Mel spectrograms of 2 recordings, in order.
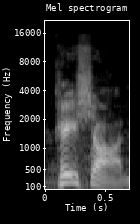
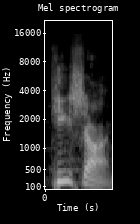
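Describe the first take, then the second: First: It is said imitating Rick Glasser's voice. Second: It is said in the speaker's normal voice.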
